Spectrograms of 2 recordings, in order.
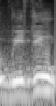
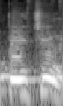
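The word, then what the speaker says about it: Beijing: तो पेइचिंग विश्वविद्यालय, मतलब जो पेइचिंग विश्वविद्यालय है उसको बीजिंग बोलते हैं, लेकिन उसके उच्चारण के अनुसार वो पेइचिंग है।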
